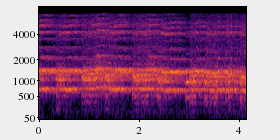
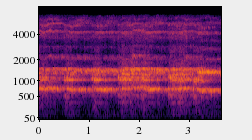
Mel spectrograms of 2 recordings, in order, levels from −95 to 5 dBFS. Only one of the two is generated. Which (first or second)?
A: second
